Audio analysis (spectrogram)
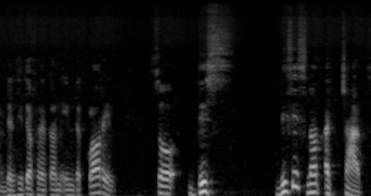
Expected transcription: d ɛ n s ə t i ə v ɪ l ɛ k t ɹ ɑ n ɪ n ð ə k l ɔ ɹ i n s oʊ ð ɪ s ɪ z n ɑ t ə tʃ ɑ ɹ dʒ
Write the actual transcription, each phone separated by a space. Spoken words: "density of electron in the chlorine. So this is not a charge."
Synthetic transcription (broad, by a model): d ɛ n s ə t i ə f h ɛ t ɑ n ɪ n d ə k l ɔ ɹ i n s oʊ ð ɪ s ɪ s n ɑ t ə tʃ ɑ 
